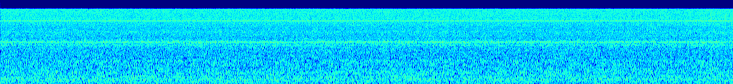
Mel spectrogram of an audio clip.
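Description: Steady hiss of background noise with two faint, steady high-pitched tones running under it, and nothing else happening.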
